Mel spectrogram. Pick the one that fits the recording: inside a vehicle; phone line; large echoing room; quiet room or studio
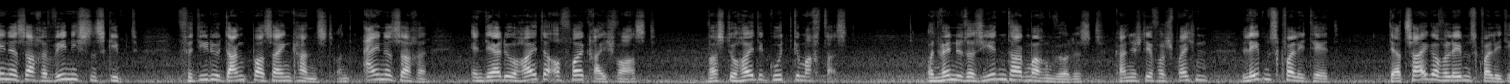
inside a vehicle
